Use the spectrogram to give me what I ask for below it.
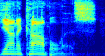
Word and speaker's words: Giannakopoulos: I think it's Giannakopoulos.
